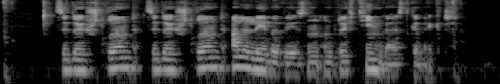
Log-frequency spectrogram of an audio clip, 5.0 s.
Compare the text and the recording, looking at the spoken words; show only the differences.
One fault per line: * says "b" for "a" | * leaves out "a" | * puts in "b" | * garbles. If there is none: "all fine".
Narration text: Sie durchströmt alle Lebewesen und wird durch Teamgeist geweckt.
* puts in "sie durchströmt"
* leaves out "wird"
